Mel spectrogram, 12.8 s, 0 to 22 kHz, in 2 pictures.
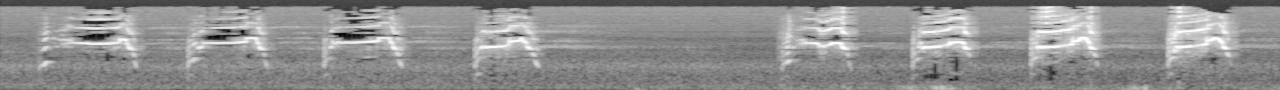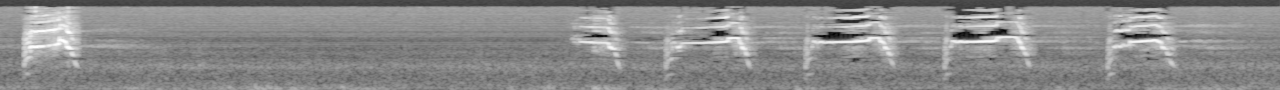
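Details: At a Two Harbors nest in July 2022, a female bald eagle squees and calls, going back and forth to the patio; three bursts of rapid, high, chattering squeals, five or six notes each, with brief silences between.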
